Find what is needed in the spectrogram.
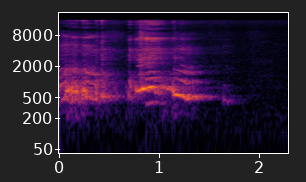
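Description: A baby laughing in two short bursts.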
